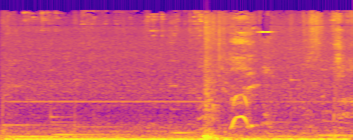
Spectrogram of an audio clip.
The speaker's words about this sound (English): Everyone all right? Yep. It's just a little bit of a bus crash into the vehicle in front of us. There's no real damage to the bus or the car it crashed into, but the driver needs to wait for an inspector to arrive.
